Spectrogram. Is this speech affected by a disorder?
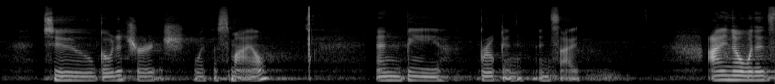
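Yes: cleft palate; congenital.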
